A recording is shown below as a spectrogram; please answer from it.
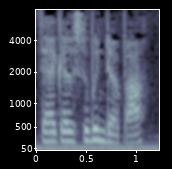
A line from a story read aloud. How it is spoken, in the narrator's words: said the robber, softly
